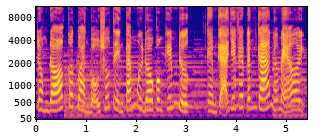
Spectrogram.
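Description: A woman voicing an earnest, sensitive young boy in an animated story, polite and pleading in manner. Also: high-pitched, moderate pace. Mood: anxious. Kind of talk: Vietnamese animated moral story dubbing. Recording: music behind the voice.

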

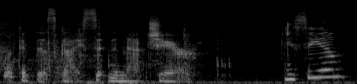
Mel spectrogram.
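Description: Slow-paced, expressive woman reading a picture book. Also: lowish voice. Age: middle-aged. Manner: expressive, acts out feelings with emphasis and whispers. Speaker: teacher reading to young children. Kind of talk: picture-book read-aloud with chatty asides to children. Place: small cluttered room at home, indoors.

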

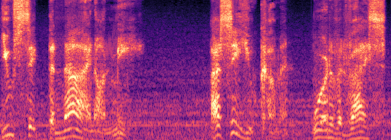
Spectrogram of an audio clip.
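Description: A man's voice: mid-range voice, wildly swooping pitch, unhurried, gravelly, background noise, exaggerated voice. An actor playing a sly, grizzled male gunslinger and smuggler in a video game, talking in a drawling, sardonic, teasing way. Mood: taunting. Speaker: game character. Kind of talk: video game cutscene dialogue. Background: game music.

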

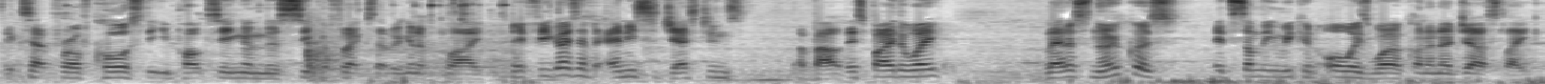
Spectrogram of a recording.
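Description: A man's voice: fairly high pitch, a little hiss or hum. A young man casually explaining boat restoration work step by step as he works in a boatyard and a wooden wheelhouse. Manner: relaxed, explains step by step while working. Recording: guitar music behind.

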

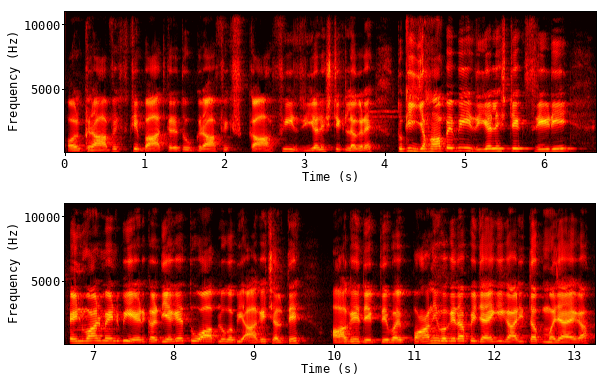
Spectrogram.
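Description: A man with a slightly hoarse throat giving casual, chatty commentary over a train simulator game, often calling viewers "brother". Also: on the high side, fairly even intonation, moderate pace. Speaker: gaming channel host.

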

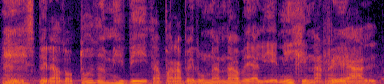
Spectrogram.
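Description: A man's voice: sits low, animated, normal speed, gravelly, heavily acted. A man voicing an eager adult motorcycle obsessed with alien spaceships, in a cartoon dub. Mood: wistful. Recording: studio voice with cartoon music.

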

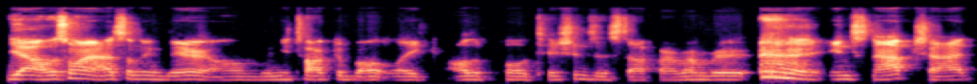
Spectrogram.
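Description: A man's voice: mid-range voice, fairly even intonation, brisk, fairly bright tone. A young man from Sri Lanka talking casually on a video call panel, chatty with lots of "like" and "right". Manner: chatty, many likes and rights.

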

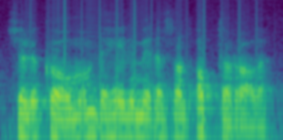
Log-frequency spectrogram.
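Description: An actor playing a dutiful, studious son in a radio play, speaking earnestly as if reciting. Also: male voice, mid-range voice, very fast, mellow, dull audio, lightly acted.

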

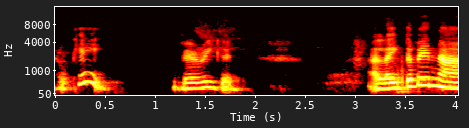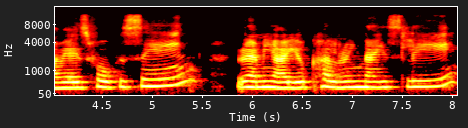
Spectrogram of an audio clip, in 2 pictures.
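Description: A middle-aged woman teaching an online preschool class on a video call, animated and coaxing, singing out animal sounds for the children. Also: a little high, a little slow, long pauses, dull audio. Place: classroom-like room with posters, indoors.

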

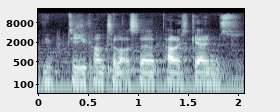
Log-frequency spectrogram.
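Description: A man's voice: on the low side, monotone, a little fast. A man working as a club media interviewer, putting brief, friendly questions to young players. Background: background music.

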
